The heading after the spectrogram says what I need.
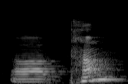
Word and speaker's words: thumb: Thumb, like you say thumbs up. So you don't pronounce B. Thumbs up, thumb.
